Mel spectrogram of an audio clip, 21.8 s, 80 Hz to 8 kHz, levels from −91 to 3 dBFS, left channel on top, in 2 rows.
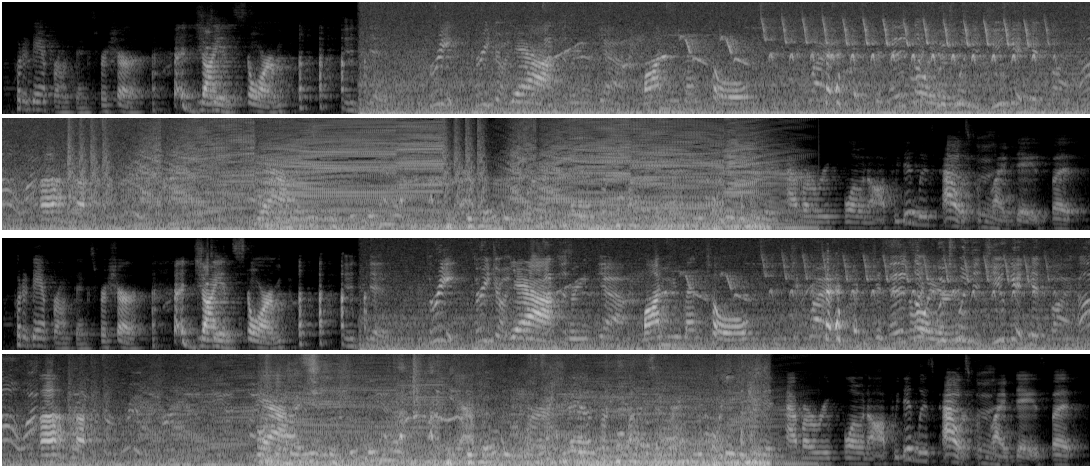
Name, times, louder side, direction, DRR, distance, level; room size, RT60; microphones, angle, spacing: voice 1, 0.1-2.8 3.2-3.3 5.0-5.9 6.4-8.4 8.7-9.6 11.3-11.8 13.3-13.8 15.4-16.4 16.8-21.6, right 4 dB, 85° right, 6 dB, 1.0 m, -34 dB
voice 2, 3.4-3.9 4.2-5.7 6.0-6.7 8.0-8.4 8.9-15.2 20.3-20.8, right 3 dB, 20° right, 9 dB, 1.0 m, -40 dB
sound 1, 3.6-13.8, left 3 dB, 35° left, 0.6 m, -35 dB
sound 2, 11.5-19.1, left 5 dB, 80° left, 0.7 m, -36 dB
sound 3, 13.4-18.6, right 5 dB, 60° right, 0.3 m, -29 dB
14.5 x 8.7 x 4.8 m, 0.68 s
head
